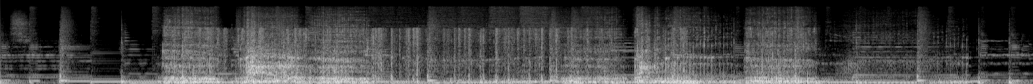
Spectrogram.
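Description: Background music with a steady bass line, overlaid from about a second and a half in until near the end by a long, loud big-cat roar sound effect.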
